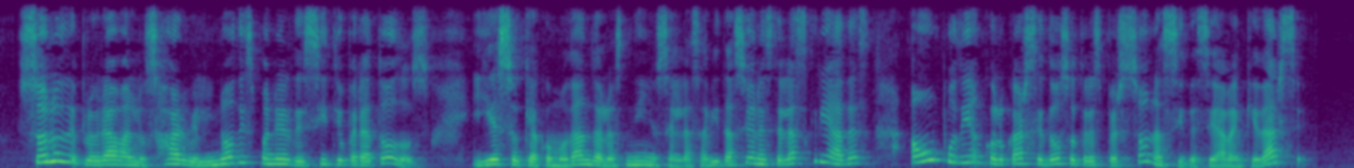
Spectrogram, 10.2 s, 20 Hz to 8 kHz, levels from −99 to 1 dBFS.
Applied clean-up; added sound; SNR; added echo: none; none; none; none.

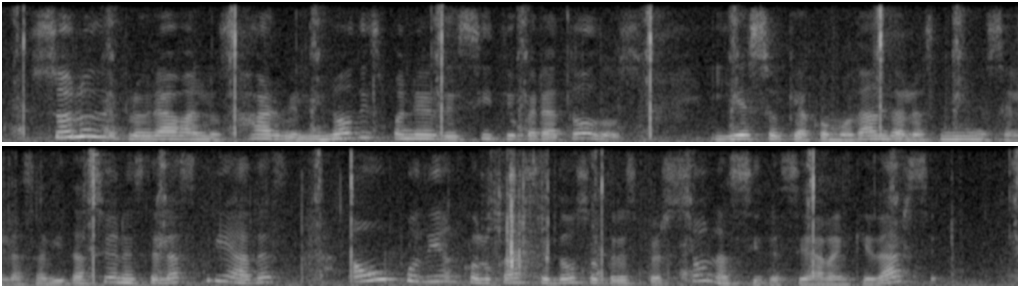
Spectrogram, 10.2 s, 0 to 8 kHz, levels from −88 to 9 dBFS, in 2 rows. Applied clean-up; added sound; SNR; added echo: none; Scissors; 9 dB; none.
